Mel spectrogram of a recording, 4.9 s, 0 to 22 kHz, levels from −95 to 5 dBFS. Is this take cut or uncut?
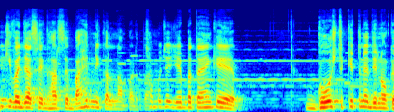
cut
